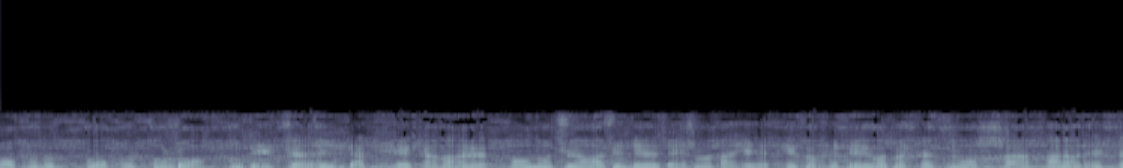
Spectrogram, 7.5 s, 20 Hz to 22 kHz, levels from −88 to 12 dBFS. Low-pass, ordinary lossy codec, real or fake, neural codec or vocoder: 7.2 kHz; AAC, 32 kbps; fake; autoencoder, 22.05 kHz, a latent of 192 numbers a frame, VITS, trained on one speaker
